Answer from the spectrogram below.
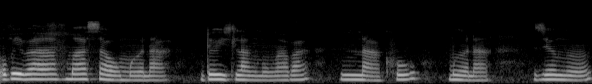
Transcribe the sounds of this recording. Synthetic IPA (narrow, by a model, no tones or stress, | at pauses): ubebamasawmɯna | dɯjzlaŋnuŋaba | nakʰɯ | mɯna | zɯŋɯ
